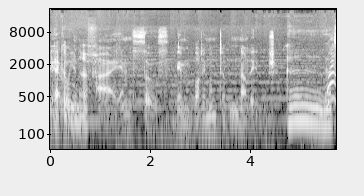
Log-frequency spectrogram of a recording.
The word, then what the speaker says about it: Thoth: I am Thoth, embodiment of knowledge. That's how you pronounce the name that was I there remember before reading on the about you whatever.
